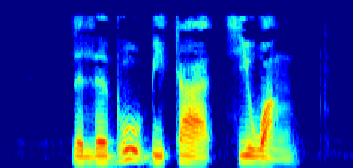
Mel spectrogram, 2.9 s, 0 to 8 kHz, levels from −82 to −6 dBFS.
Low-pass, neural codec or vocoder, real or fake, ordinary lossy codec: 7.2 kHz; codec, 24 kHz, 1.2 kbps, DualCodec; fake; MP3, 24 kbps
